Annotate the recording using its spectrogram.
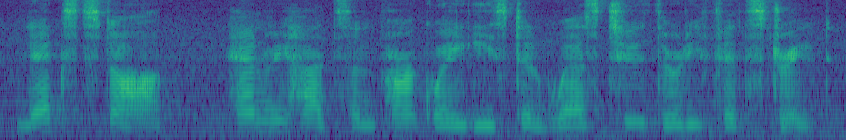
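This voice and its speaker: Woman, lower voice, automated bus stop announcement, measured and flat, noisy bus recording. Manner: flat, measured, clipped readout. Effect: bus stop announcement over the onboard speaker. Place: inside a moving city bus. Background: engine rumble and road noise.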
